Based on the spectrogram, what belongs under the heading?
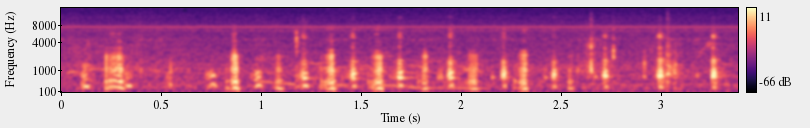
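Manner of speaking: breathless, voiceless laugh; silent wheezing laugh. Real, not acted. Teller laughs after punchline.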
